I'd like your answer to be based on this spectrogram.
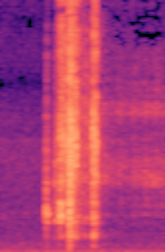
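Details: A few sharp mechanical clicks as the door of a Baxter Spectrum IQ infusion pump is released with its key and opens while loading an IV set.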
